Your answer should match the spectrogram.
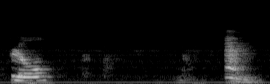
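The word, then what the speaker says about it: phloem: the second one is it's flowing flow m this is what the pronunciation which we do okay the pronunciation is like this one so these are the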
